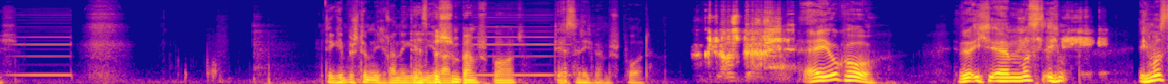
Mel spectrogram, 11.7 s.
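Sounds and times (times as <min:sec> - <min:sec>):
phone call ringing tone electronic beep: 0:00.0 - 0:00.8, 0:04.2 - 0:05.7
speech: 0:03.2 - 0:06.6, 0:08.0 - 0:08.8, 0:09.6 - 0:11.6.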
